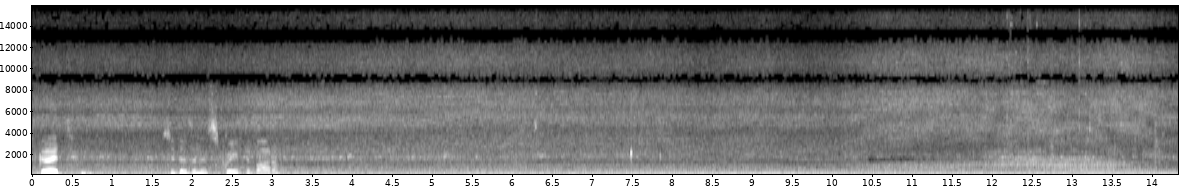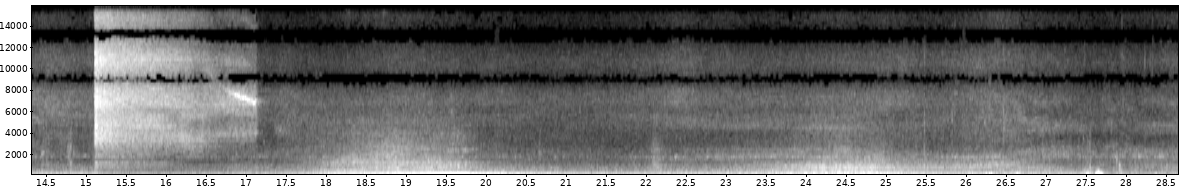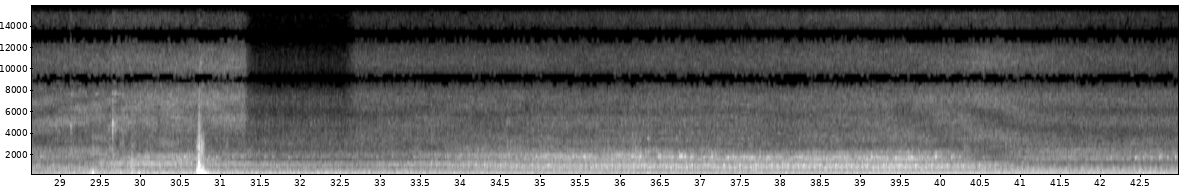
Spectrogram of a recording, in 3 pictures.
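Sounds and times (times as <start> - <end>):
vehicle engines humming: 0.0 - 42.9
air brakes hissing: 14.9 - 17.6, 30.2 - 31.4.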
